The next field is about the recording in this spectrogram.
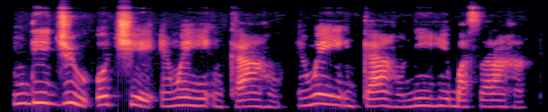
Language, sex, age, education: Igbo, female, 15-29, tertiary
